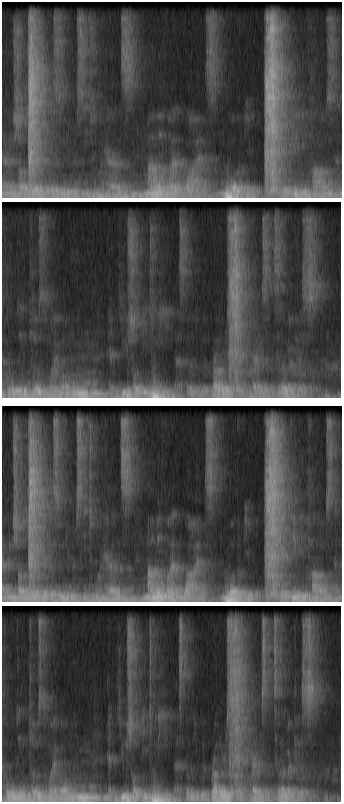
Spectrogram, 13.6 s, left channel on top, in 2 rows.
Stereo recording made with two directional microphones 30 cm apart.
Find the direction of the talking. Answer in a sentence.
You can hear the talking on the right.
